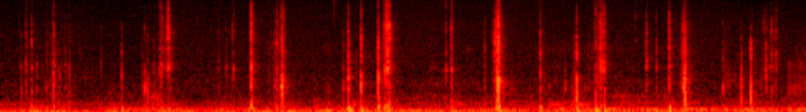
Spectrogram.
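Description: Long nails tap and scratch a small, hollow lavender-grey cardboard box. Quick, dry clicks and scuffs come in an irregular stream, with a few brighter, sharper taps standing out. Each one dies away almost at once over a low, steady rumble.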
